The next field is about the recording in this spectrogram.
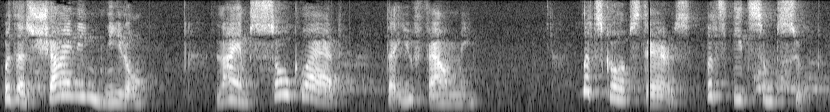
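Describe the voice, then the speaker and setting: A man voicing a gentle, earnest young princess in a storybook. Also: sits high, big pitch swings, takes it slowly, slight background noise, voice pushed up, heavily acted. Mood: tender.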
